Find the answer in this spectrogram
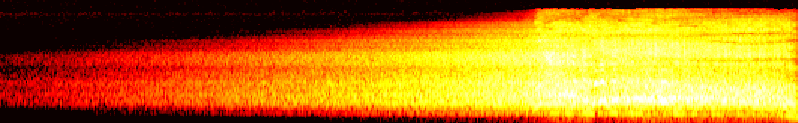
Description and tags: scream revers reverb revers
scream, reverb, reversed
